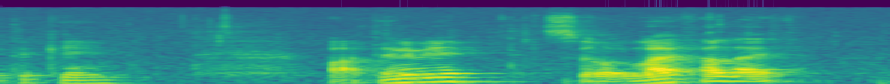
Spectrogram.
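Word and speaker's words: Live A Live: on the katakana of writing i believe it's pronounced live alive so i was completely mispronouncing the game but anyway so life alive it's um originally was made for super famicom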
